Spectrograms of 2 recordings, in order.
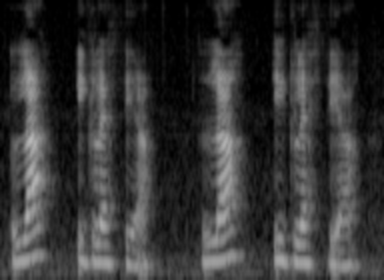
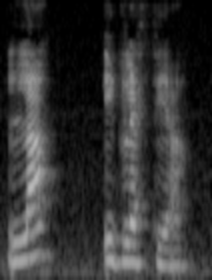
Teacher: the S is not S, it's more like the TH sound that we make in thing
